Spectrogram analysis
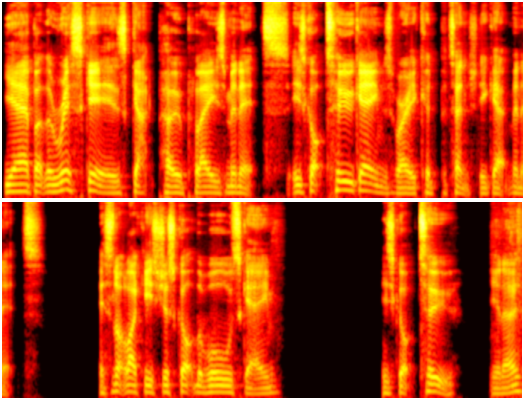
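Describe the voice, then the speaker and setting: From his bedroom, a young fantasy football streamer with a failing voice handles viewer questions in a blunt, talkative style. He speaks at a measured pace, with a fairly low, fairly bright voice.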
